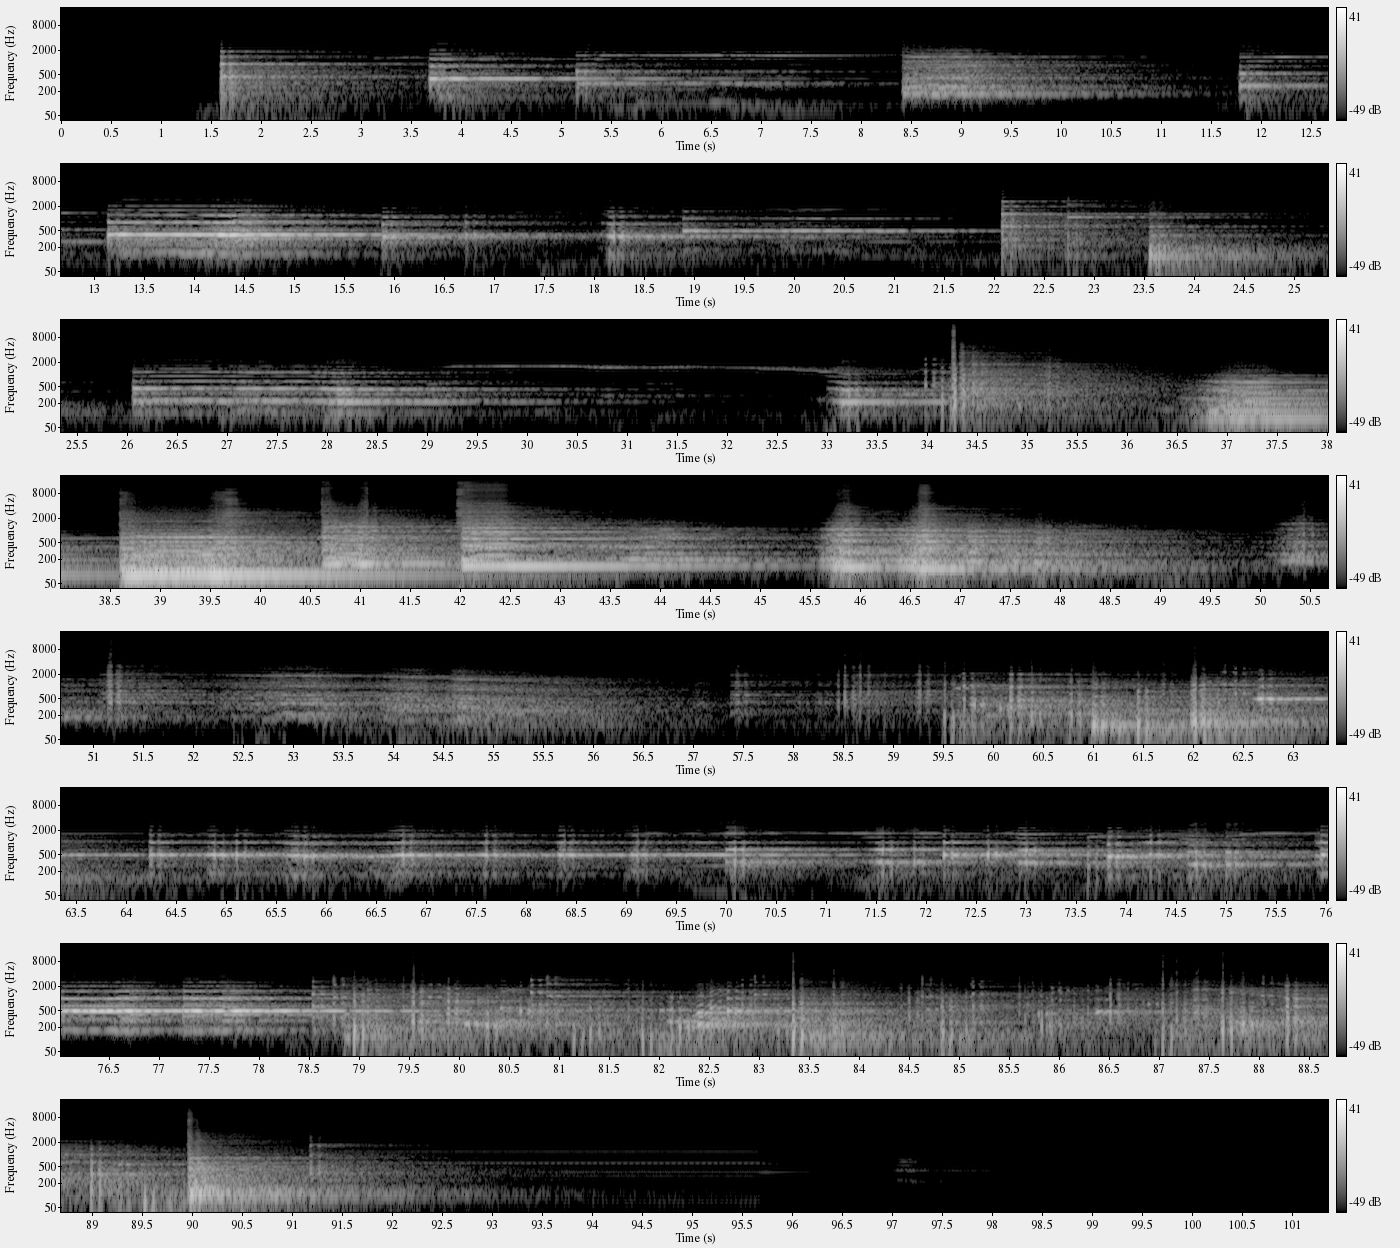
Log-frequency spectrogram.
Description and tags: A wacom-tablet live improvisation of a spectral-analysis of single piano notes/noises (as found in my noisepiano-samplepack)
electronic, atmo, kyma, piano, tablet, wacom, live, noise, horndt, blips, blip, marcus, spectral-analysis, improvisation, atmosphere, sound, random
